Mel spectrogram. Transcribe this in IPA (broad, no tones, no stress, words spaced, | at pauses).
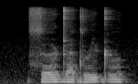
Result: səːɖædɹiɖʊ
